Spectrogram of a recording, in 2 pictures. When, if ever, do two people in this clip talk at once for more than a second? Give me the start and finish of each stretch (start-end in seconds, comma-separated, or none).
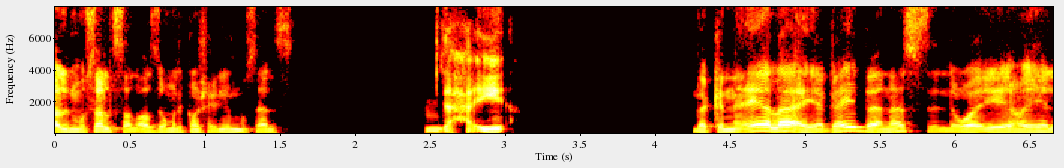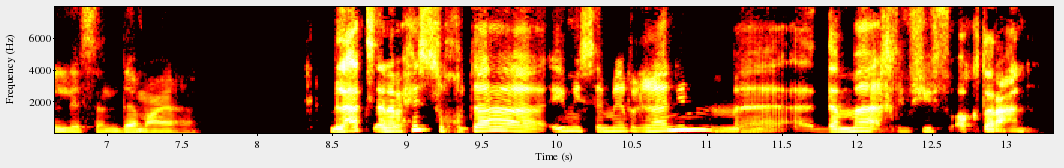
none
